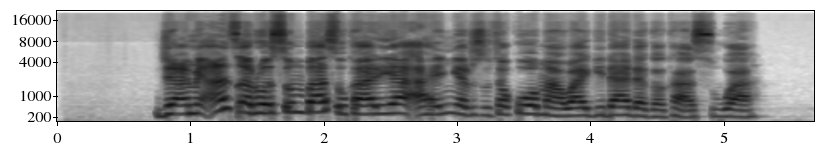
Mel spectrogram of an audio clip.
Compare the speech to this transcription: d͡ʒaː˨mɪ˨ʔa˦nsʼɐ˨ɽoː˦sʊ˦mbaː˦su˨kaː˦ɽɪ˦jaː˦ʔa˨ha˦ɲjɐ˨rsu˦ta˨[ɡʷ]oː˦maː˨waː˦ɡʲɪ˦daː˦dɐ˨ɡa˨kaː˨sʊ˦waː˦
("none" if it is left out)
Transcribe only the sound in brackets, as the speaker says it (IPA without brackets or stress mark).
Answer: kʷ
